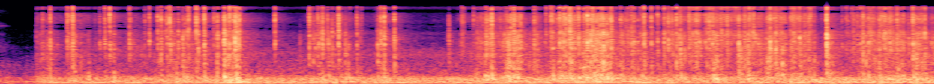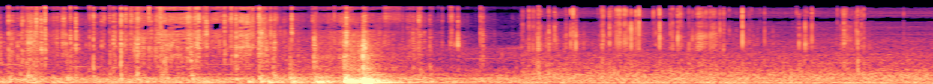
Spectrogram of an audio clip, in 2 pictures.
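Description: Plastic ice-cream wrappers crinkling and rustling as a hand rummages through a full freezer drawer, with one heavy thump about eight and a half seconds in. Near the end, the crackle of an ice-cream wrapper being torn open.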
